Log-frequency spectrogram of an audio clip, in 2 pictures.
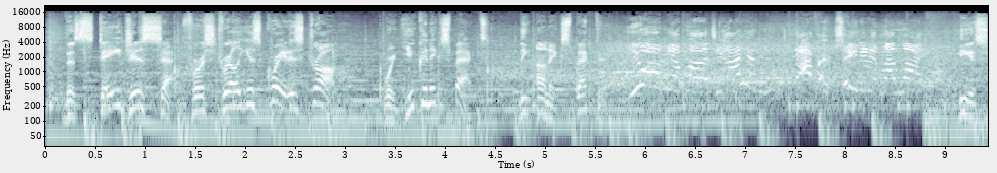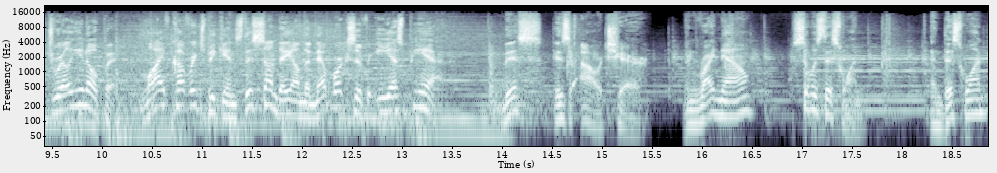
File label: International Accent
